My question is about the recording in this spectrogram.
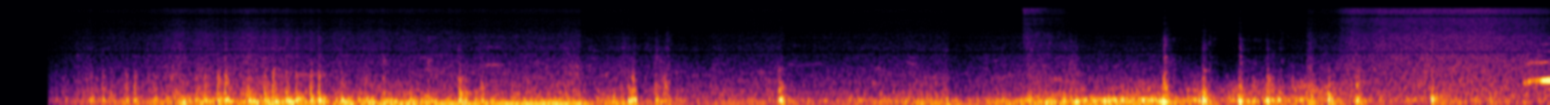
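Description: Log-flume boat riding up and over the lift with a mechanical rumble, a low steady hum and irregular clicks and knocks. Rushing water builds near the end as the boat runs down the drop into the splash pool.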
